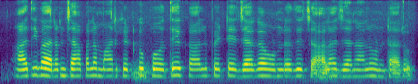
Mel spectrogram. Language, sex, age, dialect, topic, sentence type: Telugu, female, 31-35, Telangana, agriculture, statement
